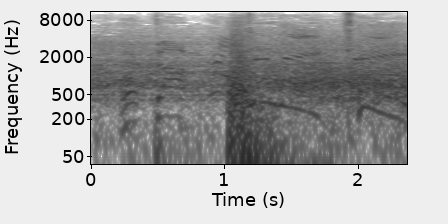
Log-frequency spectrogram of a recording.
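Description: A heavy body slams onto a wrestling ring mat.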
